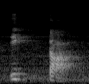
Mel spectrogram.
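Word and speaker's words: 읽다: Jadi kalau misalnya dalam sebuah kata ada huruf R dan G digabung kayak di kata ini, yang dibaca adalah huruf G-nya ya. Pada saat dia ketemu sama konsonan, yang dibaca cuma satu huruf aja. Yang mana satu hurufnya? Yang G. Oke? Jadi ini dibacanya ikta.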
